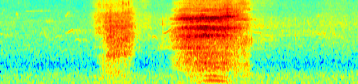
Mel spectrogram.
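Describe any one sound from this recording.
A man lets out a long, heavy sigh.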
